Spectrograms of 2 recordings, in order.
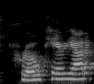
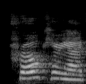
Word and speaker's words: prokaryotic: types of cells there's prokaryotic cells and eukaryotic cells prokaryotic cells Pro rhymes with no that means there's no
